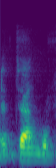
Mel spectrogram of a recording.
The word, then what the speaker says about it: Django: And now we are going to be entering is an advanced Python Django framework. D is silent in this word called Django framework.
